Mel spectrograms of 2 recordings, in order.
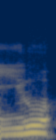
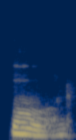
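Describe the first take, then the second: First: The vowel starts with a 'y' glide. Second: The vowel is a plain 'oo' sound. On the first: The speaker calls it wrong. "we don't say you" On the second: The speaker calls it right. "we pronounce a bit like in Spanish, you know, in Latin"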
